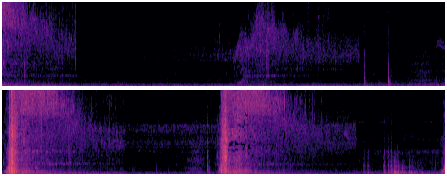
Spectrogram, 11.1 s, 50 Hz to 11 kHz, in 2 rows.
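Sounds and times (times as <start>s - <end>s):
line hissing off spool: 5.4s - 10.0s
fishing rod swish: 5.6s - 6.4s, 8.2s - 9.0s.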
